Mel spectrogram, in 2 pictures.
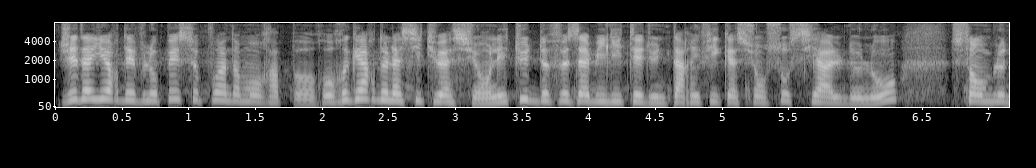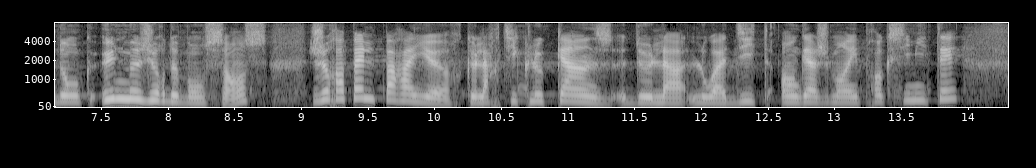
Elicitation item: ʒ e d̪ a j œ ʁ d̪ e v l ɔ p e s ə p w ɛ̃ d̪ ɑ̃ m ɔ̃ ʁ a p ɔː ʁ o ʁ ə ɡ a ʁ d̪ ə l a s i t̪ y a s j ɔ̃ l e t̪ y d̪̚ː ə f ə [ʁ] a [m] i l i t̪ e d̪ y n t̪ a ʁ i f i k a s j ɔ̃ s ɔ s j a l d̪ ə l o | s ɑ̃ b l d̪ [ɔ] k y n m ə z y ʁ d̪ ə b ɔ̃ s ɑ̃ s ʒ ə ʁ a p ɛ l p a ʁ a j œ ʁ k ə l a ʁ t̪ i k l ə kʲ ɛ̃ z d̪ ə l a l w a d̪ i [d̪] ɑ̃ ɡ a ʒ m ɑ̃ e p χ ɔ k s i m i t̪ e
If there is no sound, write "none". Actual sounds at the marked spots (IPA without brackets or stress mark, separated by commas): z, b, ɔ̃, t̪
